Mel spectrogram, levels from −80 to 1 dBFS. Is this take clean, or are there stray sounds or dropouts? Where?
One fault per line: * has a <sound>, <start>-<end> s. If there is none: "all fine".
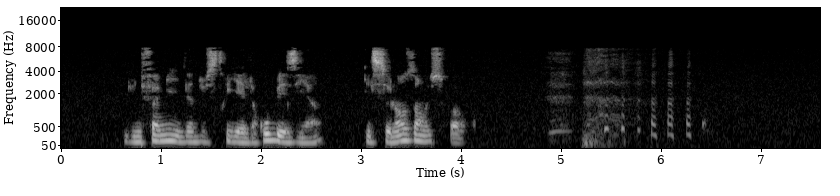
* has a laugh, 4.8-6.3 s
